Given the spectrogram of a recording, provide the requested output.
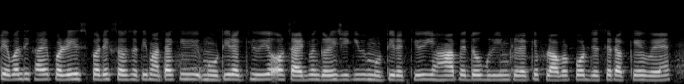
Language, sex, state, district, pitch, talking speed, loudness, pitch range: Hindi, female, Uttar Pradesh, Hamirpur, 220 Hz, 335 wpm, -18 LUFS, 215-230 Hz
